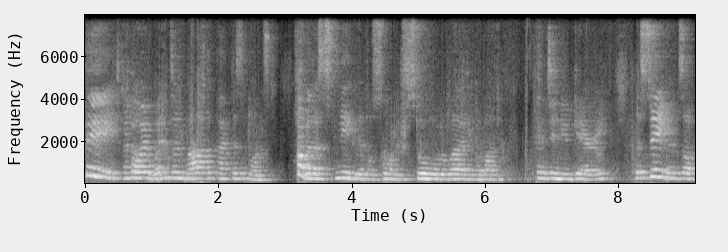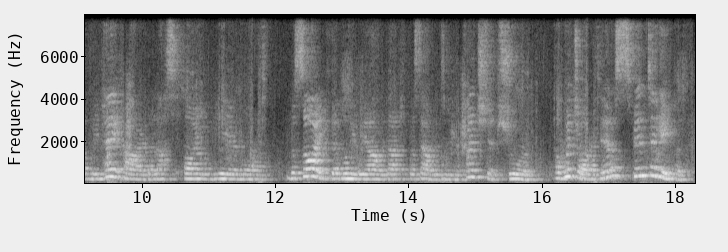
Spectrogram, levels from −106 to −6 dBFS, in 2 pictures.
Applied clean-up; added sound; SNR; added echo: neural separator model SepFormer DNS4.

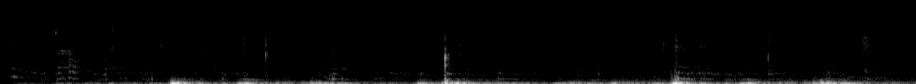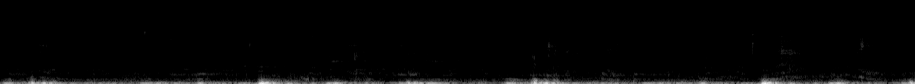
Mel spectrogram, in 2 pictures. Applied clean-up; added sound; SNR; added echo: neural mask model DeepFilterNet 3.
